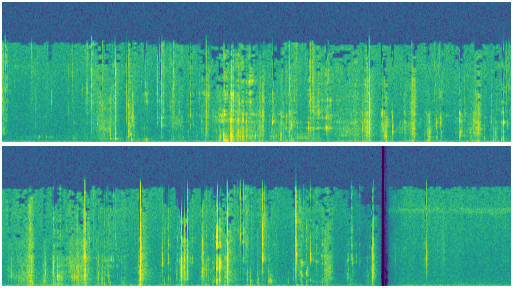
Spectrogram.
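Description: Close-miked biting and chewing of a sugar-glazed candied strawberry on a stick: the hard candy shell cracks in many sharp crackles among wet chewing, with the loudest crunch about two seconds in. The sound drops out briefly near nine seconds, then softer chewing follows.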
